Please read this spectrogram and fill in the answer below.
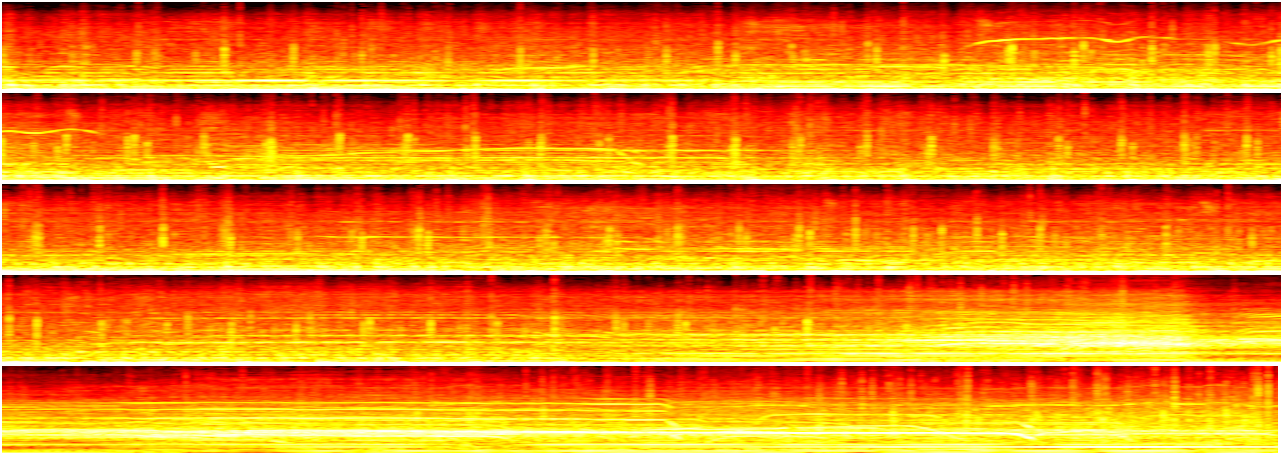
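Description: Live rock band playing through a festival PA, recorded from within the crowd, with a steady beat and heavy bass. About two-thirds of the way in the bass and beat drop away as the song winds down, and the crowd cheers and whoops loudly over the remaining music.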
